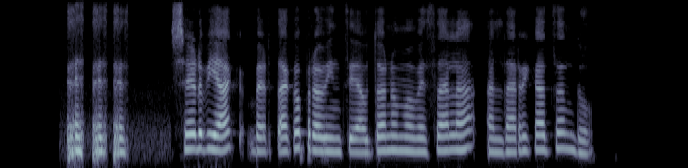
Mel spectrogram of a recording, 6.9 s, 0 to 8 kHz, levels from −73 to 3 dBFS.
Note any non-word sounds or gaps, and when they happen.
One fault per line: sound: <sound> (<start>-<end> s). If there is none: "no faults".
sound: laugh (0.7-1.3 s)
